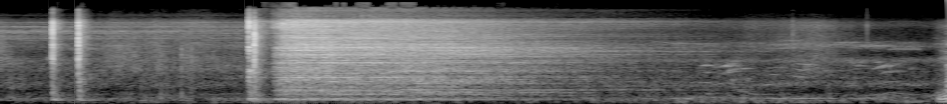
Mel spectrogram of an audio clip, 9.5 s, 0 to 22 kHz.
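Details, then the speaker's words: 1993 Comfort-Aire 18,000 BTU (1.5-ton) 220V window heat pump at shutdown in heat mode on a cool night: sharp clicks, then a loud hissing whoosh fading as pressure equalises; normal reversing valve shift at shutdown. "Now when we shut it off, you'll hear the reversing. I'll switch over because the pressure is still in the unit."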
